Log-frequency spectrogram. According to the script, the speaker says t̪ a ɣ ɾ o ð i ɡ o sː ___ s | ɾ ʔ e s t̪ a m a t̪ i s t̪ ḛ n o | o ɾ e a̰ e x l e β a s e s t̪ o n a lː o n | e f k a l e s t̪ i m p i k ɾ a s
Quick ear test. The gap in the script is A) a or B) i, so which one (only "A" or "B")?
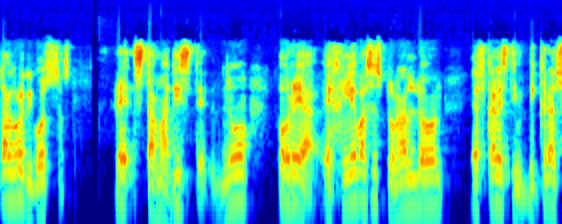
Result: A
